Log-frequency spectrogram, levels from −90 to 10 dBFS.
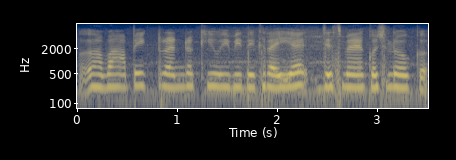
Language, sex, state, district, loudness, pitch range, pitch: Hindi, female, Chhattisgarh, Raigarh, -16 LUFS, 235-250 Hz, 245 Hz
